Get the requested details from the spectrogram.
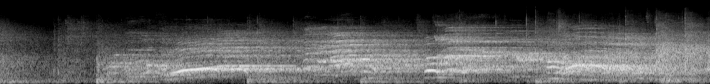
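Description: Young girls shout and call out to each other on court.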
